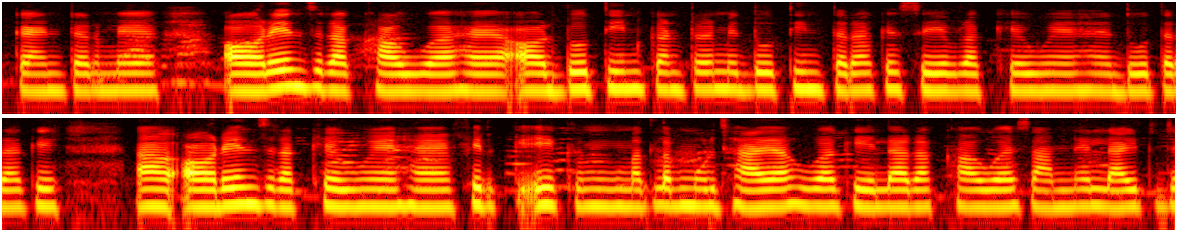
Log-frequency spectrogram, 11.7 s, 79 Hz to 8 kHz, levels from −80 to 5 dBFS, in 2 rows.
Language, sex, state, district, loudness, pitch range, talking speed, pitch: Hindi, female, Bihar, Jamui, -18 LUFS, 210-220 Hz, 200 wpm, 215 Hz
